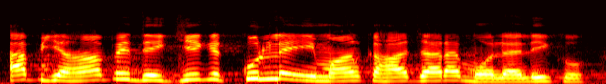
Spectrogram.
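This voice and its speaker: A man's voice: high-pitched, expressive. A man tells a religious story on a Ramzan broadcast, with rising emphasis on key points. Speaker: religious speaker on a Ramzan show. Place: TV studio set. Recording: long hall reverb.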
